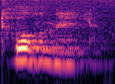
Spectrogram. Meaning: 1. to leave 2. to let, to allow
- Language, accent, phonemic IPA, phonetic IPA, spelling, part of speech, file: Armenian, Eastern Armenian, /tʰoʁˈnel/, [tʰoʁnél], թողնել, verb, Hy-թողնել.ogg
